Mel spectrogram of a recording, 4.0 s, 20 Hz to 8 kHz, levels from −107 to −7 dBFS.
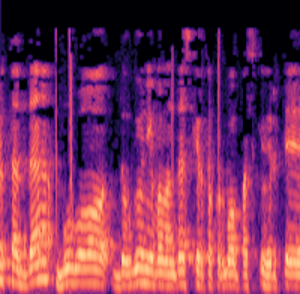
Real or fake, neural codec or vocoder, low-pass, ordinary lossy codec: real; none; 7.2 kHz; MP3, 24 kbps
